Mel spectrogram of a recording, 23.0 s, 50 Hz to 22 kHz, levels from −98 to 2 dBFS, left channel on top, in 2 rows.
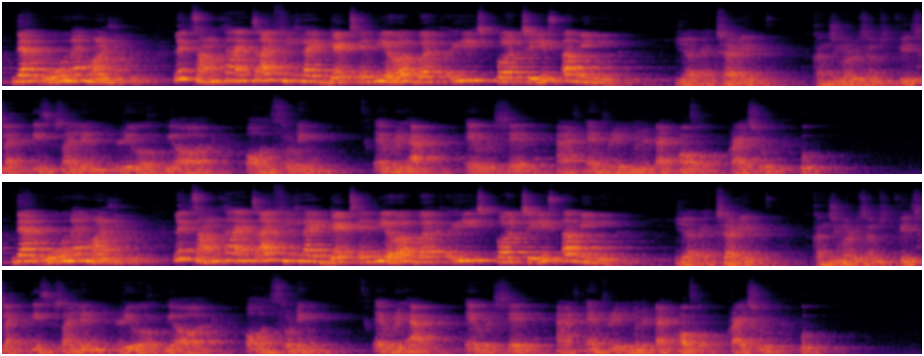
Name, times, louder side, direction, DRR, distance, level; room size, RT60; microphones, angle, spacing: voice 1, 0.1-1.7 2.1-7.6, equal, 5° right, -8 dB, 0.5 m, -24 dB
voice 2, 8.4-9.4 10.1-14.1 14.5-15.5 16.1-16.8 17.3-18.1 18.4-20.3 20.6-21.1, right 2 dB, 20° right, -7 dB, 1.2 m, -33 dB
4.6 x 2.3 x 3.5 m, 1.3 s
head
